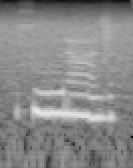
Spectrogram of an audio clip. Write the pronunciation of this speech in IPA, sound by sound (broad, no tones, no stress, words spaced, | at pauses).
xɯːɾɐ̃ːz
